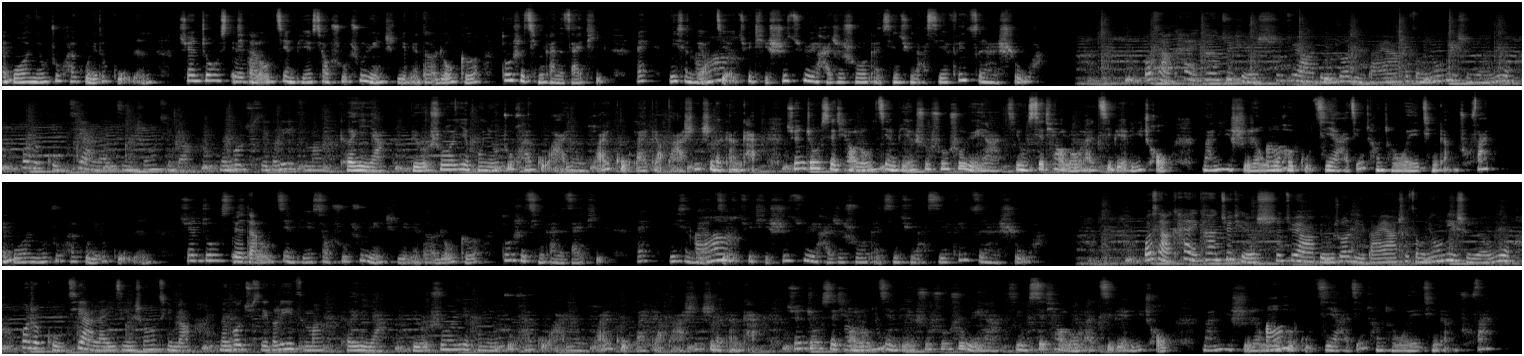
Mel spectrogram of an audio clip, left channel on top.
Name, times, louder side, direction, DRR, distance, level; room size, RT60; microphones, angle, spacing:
voice 1, 0.0-1.5 1.8-10.4 18.6-30.1, left 6 dB, 50° left, 0.4 m, -28 dB
voice 2, 6.9-7.4 11.1-18.5 23.6-24.0 27.8-28.1, right 3 dB, 45° right, 0.5 m, -30 dB
sound 1, 10.7-26.4, left 2 dB, 85° left, 0.9 m, -38 dB
4.3 x 2.6 x 2.4 m
head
